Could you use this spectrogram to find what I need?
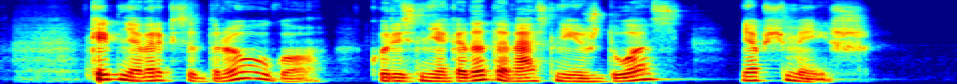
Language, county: Lithuanian, Vilnius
